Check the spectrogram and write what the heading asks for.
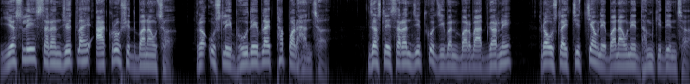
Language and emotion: Nepali, neutral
